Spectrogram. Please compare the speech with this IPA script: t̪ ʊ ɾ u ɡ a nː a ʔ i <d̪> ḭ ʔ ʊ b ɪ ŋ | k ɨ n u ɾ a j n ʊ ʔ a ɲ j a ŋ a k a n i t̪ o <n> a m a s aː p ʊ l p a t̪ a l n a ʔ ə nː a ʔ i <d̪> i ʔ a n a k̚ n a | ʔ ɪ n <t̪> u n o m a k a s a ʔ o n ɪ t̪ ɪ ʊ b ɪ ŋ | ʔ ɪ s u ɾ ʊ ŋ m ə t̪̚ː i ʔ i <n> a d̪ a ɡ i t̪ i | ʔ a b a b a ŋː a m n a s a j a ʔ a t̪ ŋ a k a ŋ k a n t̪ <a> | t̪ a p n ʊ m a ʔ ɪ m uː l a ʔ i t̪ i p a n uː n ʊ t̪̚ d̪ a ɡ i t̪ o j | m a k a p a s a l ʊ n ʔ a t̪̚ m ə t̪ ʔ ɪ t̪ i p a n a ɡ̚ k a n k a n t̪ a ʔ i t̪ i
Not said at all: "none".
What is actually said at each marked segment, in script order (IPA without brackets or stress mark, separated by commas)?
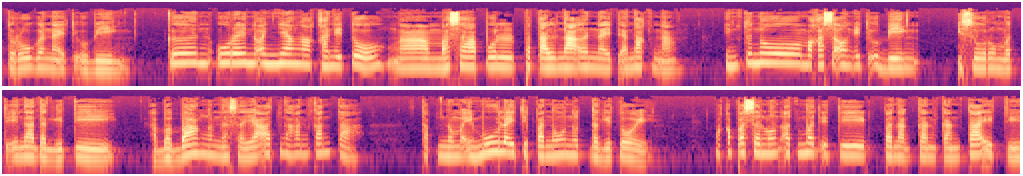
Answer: t̪, ŋ, t̪, t̪, n, a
